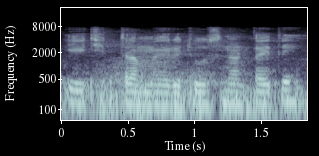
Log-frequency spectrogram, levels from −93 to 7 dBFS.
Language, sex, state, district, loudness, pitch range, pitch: Telugu, male, Andhra Pradesh, Sri Satya Sai, -17 LUFS, 125-135 Hz, 130 Hz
